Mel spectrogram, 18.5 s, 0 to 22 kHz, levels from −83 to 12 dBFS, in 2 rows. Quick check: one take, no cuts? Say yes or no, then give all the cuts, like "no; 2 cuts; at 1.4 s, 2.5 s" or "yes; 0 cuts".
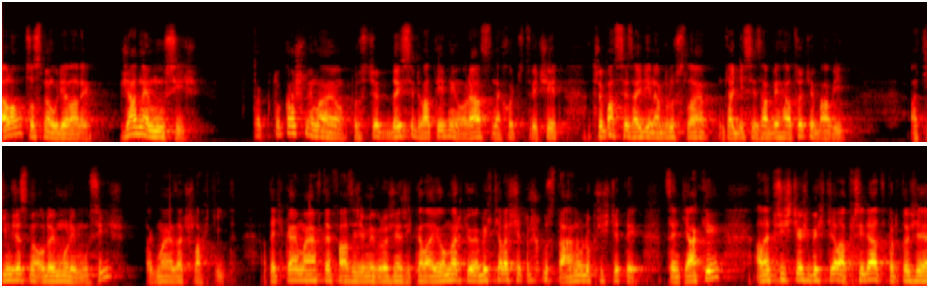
yes; 0 cuts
